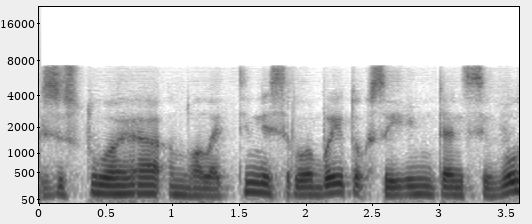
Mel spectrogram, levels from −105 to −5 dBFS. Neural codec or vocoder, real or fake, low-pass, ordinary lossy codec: codec, 16 kHz, about 1 kbps, DyCAST, with the encoder's durations; fake; 7.2 kHz; MP3, 64 kbps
